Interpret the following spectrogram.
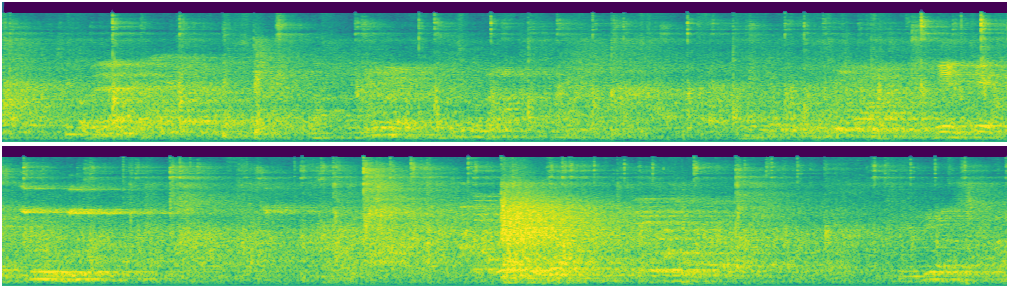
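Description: Table tennis balls repeatedly clicking off paddles and bouncing on the tables, with voices talking in the background. A brief, louder noise comes about three-quarters of the way through.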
